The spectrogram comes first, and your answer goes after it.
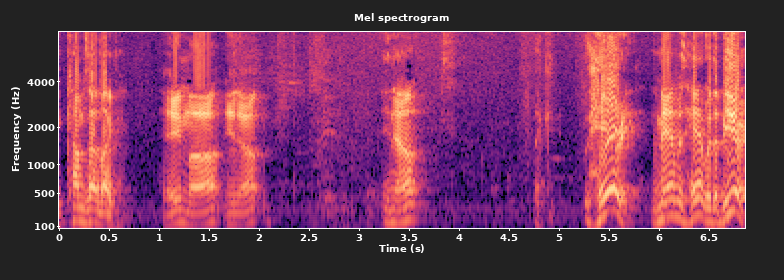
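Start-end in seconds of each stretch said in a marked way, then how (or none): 1.0-3.6 very slow, deep put-on voice. Joking about a baby born hairy and talking right away, imitating a deep voice. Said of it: "like a deep voice from the second he came out".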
